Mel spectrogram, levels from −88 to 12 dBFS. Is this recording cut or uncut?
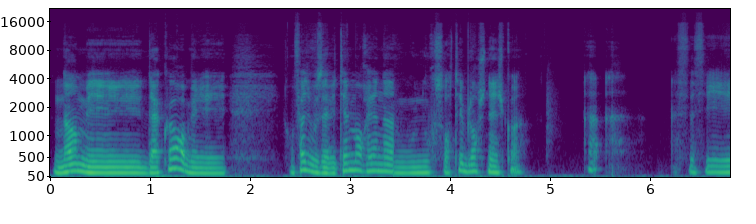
cut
